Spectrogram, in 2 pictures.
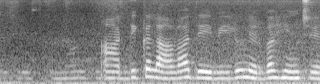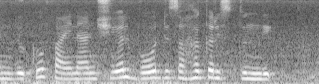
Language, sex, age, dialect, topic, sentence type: Telugu, male, 51-55, Utterandhra, banking, statement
